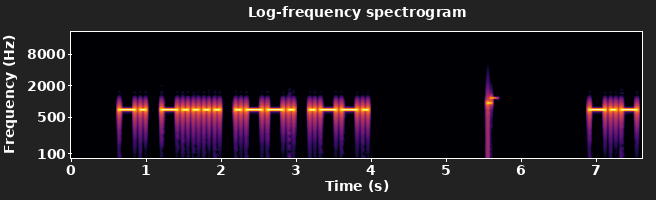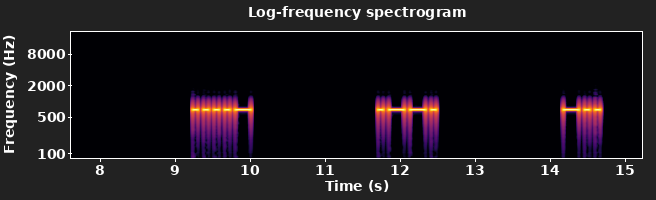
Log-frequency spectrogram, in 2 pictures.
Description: Morse code, heard as a keyed tone, about 17 wpm, spaced as for 7 wpm, 700 Hz. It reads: N6PP K4PD
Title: USA Call Signs - 4 Characters - 8x Character Spacing - 17wpm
